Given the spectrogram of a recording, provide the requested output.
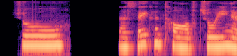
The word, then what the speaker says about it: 書: mark of tones, because the zhuyin shu is not marked with an intonation symbol, so it belongs to the first tone of the four Mandarin tones of zhuyin, then pronounced shu.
